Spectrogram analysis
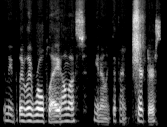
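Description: A woman's voice: fairly low pitch, little pitch movement, fast, creaky, dark tone, no room sound, studio quality. A woman co-hosting a podcast, chatting casually and laughing often as she rambles through her ideas. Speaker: podcast co-host. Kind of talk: casual chat.

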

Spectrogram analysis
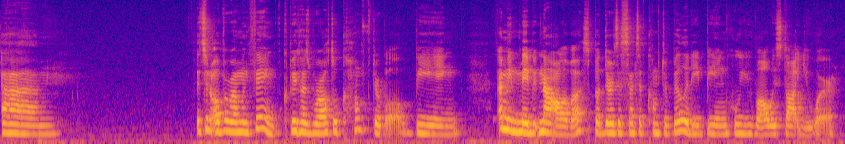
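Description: A woman's voice: medium pitch, moderate pace. A woman talking to her viewers in a reflective personal monologue, earnest and rambling, with casual swearing. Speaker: vlogger.

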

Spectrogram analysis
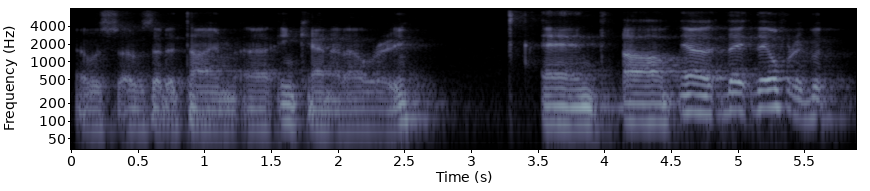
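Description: Deep-voiced Slovak-born man in his forties. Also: normal speed, fairly bright tone. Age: 40s. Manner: hesitant, many fillers and restarts. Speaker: compliance consultant, guest. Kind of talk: casual interview talk. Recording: muffled, roomy remote audio.

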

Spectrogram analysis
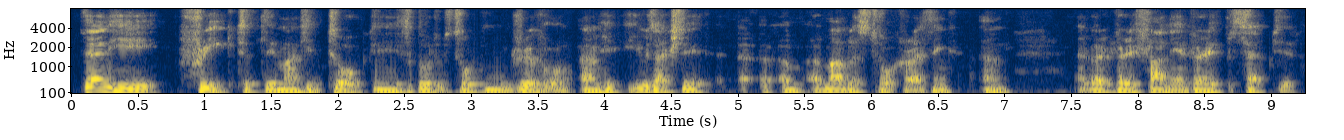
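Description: An older man with a low, gravelly voice answers interview questions about his work as a biographer. He speaks haltingly, with many ums, false starts and repeated words. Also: a little mellow, rough recording. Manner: hesitant, many ums and restarts.

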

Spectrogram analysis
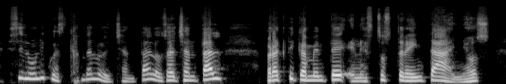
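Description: A man with a slightly higher voice hosts a casual entertainment chat. He gossips with animation and acts out quotes playfully. The sound is dry and close. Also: big pitch swings, normal speed, darkish tone, no echo. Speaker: show host.

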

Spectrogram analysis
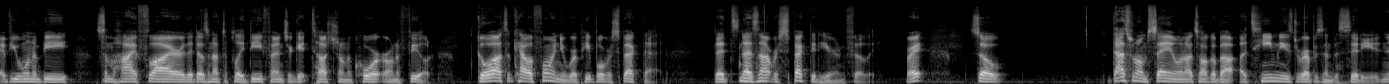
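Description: A man's voice: mid-range voice, no echo. Guy ranting about sports teams on his podcast, emphatic, keeps saying right?, dry close sound. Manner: animated, emphatic, rhetorical questions and frequent "right?". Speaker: podcast host. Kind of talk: opinionated sports talk monologue.

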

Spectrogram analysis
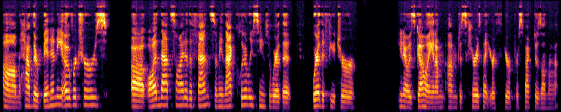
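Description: A woman hosting an interview podcast, speaking conversationally in measured, careful short phrases. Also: lowish voice, fairly even intonation.

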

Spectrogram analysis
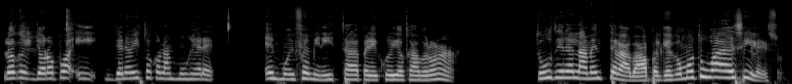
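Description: A woman's voice: on the high side, quick pace, no room sound, studio quality. A Puerto Rican woman in her twenties in casual, slangy Spanglish chat, switching between Spanish and English and swearing freely. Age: 20s.

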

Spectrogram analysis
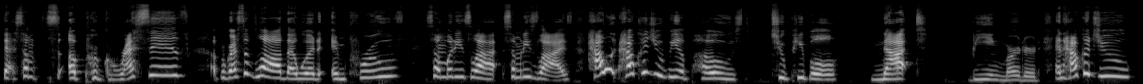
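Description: A woman co-hosts a casual podcast, her voice high and very lively in pitch. The recording is dry and close. She is agreeable and often chimes in with short affirmations. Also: normal speed, no room sound. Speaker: podcast co-host.

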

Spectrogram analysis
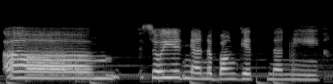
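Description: A Filipino woman with a fairly high, creaky voice presents a podcast. The audio is slightly dull and lo-fi, with some music. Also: slow. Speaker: podcast host. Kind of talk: scripted podcast hosting and interview questions.

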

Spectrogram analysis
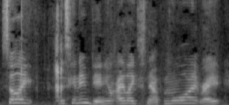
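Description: A young woman with a slightly high voice chats casually, reading out text messages in an animated, giggly way. Faint room noise sits under her voice. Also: brisk. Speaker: podcast co-host. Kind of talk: casual chat.

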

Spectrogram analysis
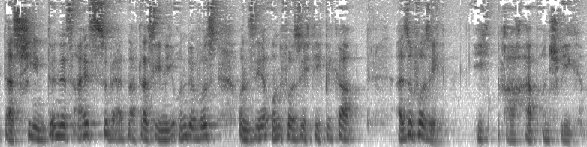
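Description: A man's voice: a little high, moderate pace, a little mellow. A man narrating a first-person story in a wry, conversational way. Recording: roomy echo.

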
